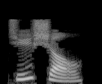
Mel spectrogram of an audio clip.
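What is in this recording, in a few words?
"举手", Mandarin Chinese; hsk; chinese-flashcards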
